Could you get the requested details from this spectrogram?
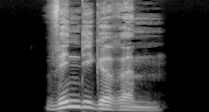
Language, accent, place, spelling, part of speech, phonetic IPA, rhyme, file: German, Germany, Berlin, windigerem, adjective, [ˈvɪndɪɡəʁəm], -ɪndɪɡəʁəm, De-windigerem.ogg
- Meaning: strong dative masculine/neuter singular comparative degree of windig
